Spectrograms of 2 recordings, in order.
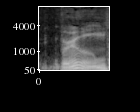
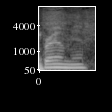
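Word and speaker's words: Bruttenholm: I mean, who would think that Bruton-Holm is pronounced Broom? – Broom, yeah.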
